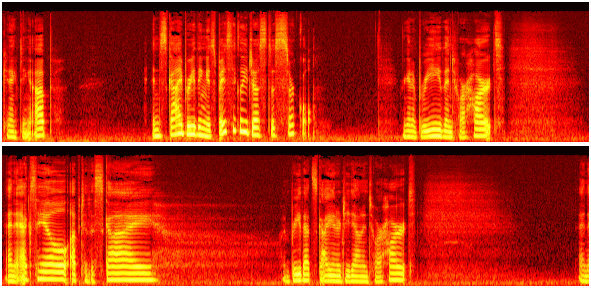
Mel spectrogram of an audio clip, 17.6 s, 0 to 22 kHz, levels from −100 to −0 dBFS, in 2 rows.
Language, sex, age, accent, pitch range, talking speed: English, female, 30-49, American, 105-170 Hz, 110 wpm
